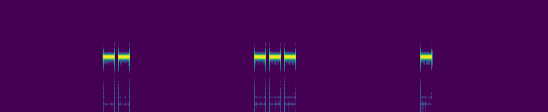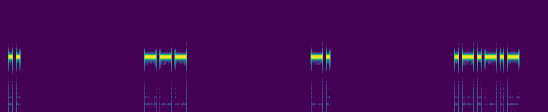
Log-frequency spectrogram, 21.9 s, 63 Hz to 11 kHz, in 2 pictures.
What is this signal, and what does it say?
Morse code, heard as a keyed tone, about 16 wpm, spaced as for 3 wpm, 800 Hz. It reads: MOTION.
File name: Spaced / Chuckles Spaced-mp3s / BrainMouth sp @5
